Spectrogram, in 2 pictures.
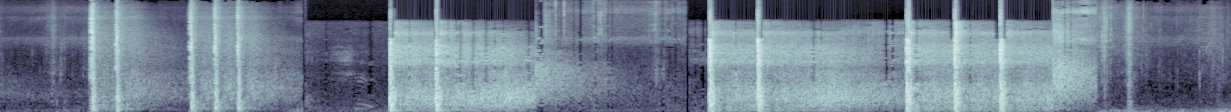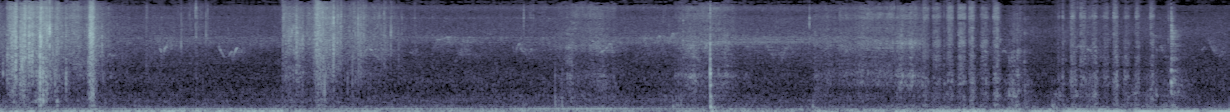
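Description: Pistol fired in a string of sharp shots over roughly the first ten seconds, some in quick pairs, each followed by a noisy ringing tail. A low, steady rumble of handling noise follows.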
